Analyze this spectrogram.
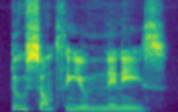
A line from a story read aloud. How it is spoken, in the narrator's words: shouted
